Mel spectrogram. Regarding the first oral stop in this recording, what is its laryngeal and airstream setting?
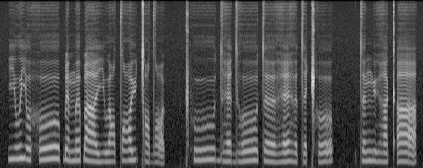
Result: implosive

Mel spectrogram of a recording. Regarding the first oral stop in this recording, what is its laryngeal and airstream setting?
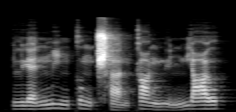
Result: plain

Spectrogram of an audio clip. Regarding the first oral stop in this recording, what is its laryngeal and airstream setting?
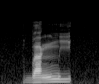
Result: plain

